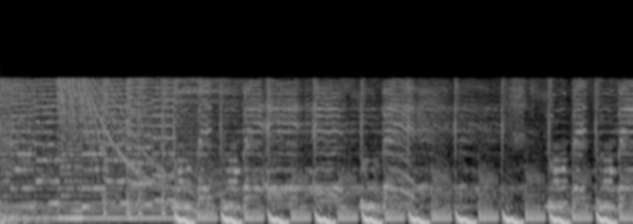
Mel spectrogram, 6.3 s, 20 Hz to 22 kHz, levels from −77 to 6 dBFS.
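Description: No technical faults can be heard anywhere here.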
